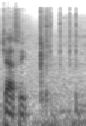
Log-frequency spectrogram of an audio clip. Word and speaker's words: chassis: The last S is silent chassis.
